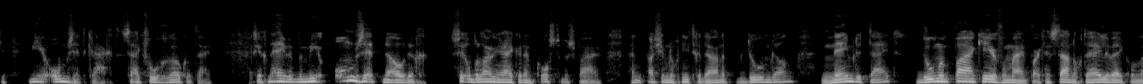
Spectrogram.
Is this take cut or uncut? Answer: cut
